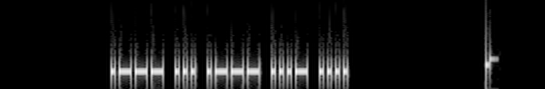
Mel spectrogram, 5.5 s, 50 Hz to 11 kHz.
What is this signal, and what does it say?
Morse code, heard as a keyed tone, about 30 wpm, 700 Hz. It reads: JSJVH
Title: Five Challenging Letter-Number Combinations 30wpm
